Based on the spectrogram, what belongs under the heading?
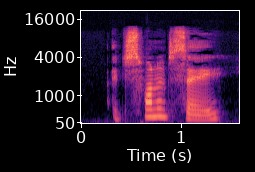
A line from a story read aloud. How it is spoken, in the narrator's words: he mumbled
